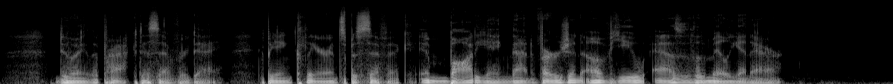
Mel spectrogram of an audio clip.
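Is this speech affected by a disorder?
No.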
